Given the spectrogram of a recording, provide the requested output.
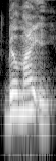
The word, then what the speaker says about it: Bill Nighy: filled Nick Frost Lucy Davis Dylan Morin and Bill Nighy good that's so that's how you pronounce it I always had doubt I realized if there was a T in there so Bill Nighy and now ya know yeah okay very staple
